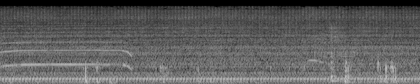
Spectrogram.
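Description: A steady low hum like a small motor running, with a held pitched tone at the start that lasts just over a second and drops in pitch as it ends. A few faint clicks come near the end.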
